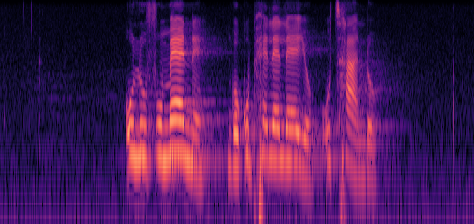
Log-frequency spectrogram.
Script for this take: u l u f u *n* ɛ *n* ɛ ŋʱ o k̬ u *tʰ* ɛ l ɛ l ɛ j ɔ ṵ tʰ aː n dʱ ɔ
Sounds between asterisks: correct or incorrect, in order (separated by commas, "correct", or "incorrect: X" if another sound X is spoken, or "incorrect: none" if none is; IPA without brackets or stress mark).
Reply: incorrect: m, correct, incorrect: pʰ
